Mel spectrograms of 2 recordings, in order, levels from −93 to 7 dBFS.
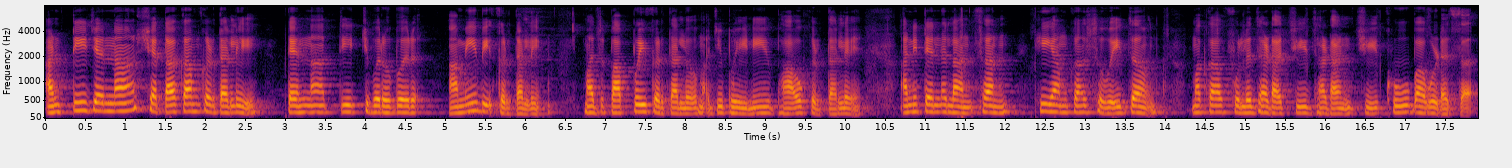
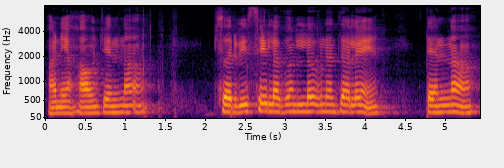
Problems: none marked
